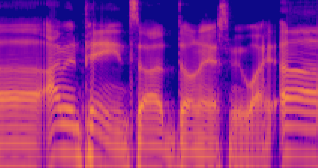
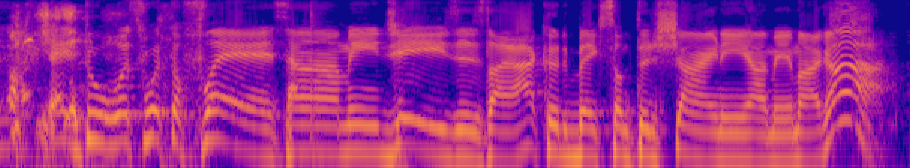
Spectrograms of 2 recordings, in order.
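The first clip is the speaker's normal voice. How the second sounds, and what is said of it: Put-on mafia-style accent. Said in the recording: “I don't know why I had that accent for that ... Mr. Mafia Man”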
